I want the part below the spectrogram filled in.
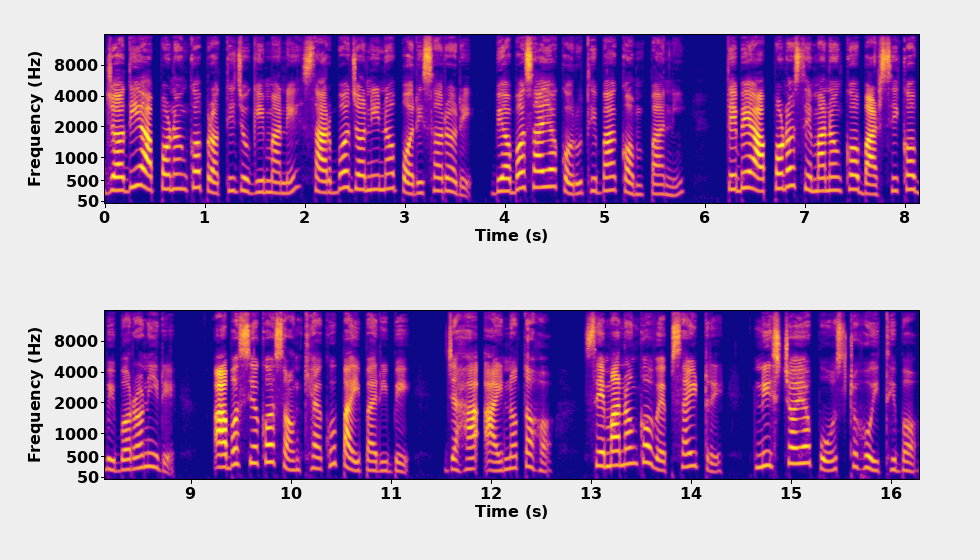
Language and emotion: Odia, neutral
